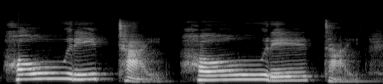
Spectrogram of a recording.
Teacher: Então hold, ele mudou o D pra rarara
